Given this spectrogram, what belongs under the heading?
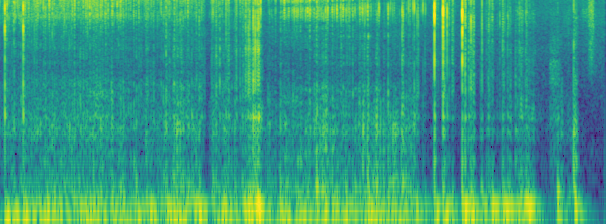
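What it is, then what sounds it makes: Foam microphone windscreen. Long acrylic nails on both hands slowly scratch a black foam windscreen on a USB microphone. This produces a continuous, muffled low rumble with a deep hum-like tone, broken by a few sharp, bright scratchy ticks near the end before it fades out.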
